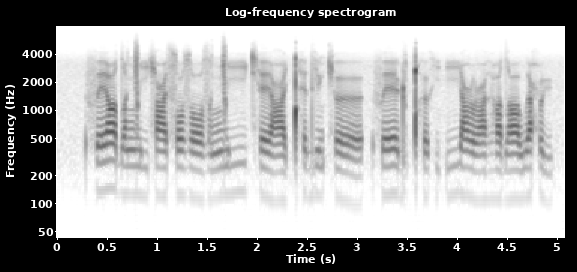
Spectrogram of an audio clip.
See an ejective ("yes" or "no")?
no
